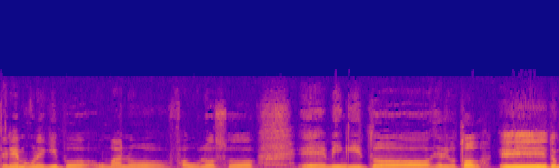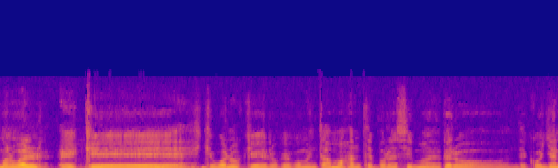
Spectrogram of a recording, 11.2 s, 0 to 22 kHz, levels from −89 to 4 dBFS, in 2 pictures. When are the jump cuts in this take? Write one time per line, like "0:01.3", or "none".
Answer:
0:04.9
0:10.0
